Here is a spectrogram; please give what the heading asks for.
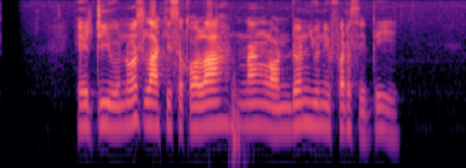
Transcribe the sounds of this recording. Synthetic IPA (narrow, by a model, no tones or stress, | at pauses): heɖ̥iunʊslaɡ̥i̤səkolahnaŋlɔndɔnjunifərsit̪i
